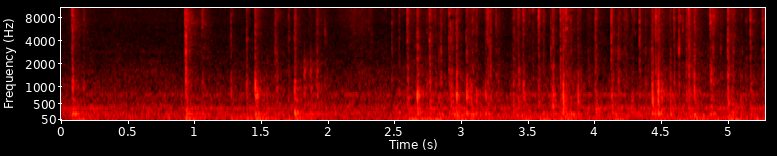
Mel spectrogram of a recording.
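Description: Fast two-handed fingertip typing on a dark grey laptop keyboard with plastic keys produces a stream of quick, light, dry clicks with almost no ring. The taps start sparse and soft, then grow denser and louder from about the midpoint onward, over a faint steady low hum.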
